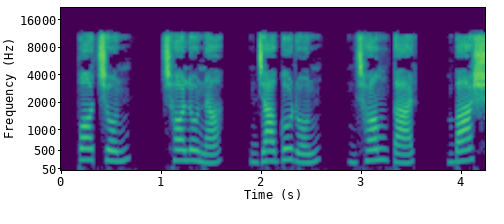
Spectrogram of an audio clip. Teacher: জিভ প্রসারিত হয়ে সামনের অংশ শক্ত তালু স্পর্শ করে উচ্চারিত ধ্বনিগুলো হল তালব্য। পচন, ছলনা, জাগরণ, ঝংকার, বাস শব্দের চ, ছ, জ, ঝ, স ধ্বনি তালব্য।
